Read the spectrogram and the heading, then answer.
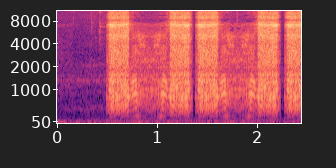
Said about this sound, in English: So in between the static, when the static stops is when you hear the uh-huh.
